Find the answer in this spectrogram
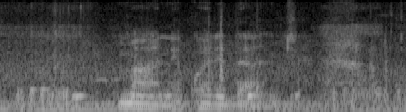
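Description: A dove cooing, with soft low voices under it.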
